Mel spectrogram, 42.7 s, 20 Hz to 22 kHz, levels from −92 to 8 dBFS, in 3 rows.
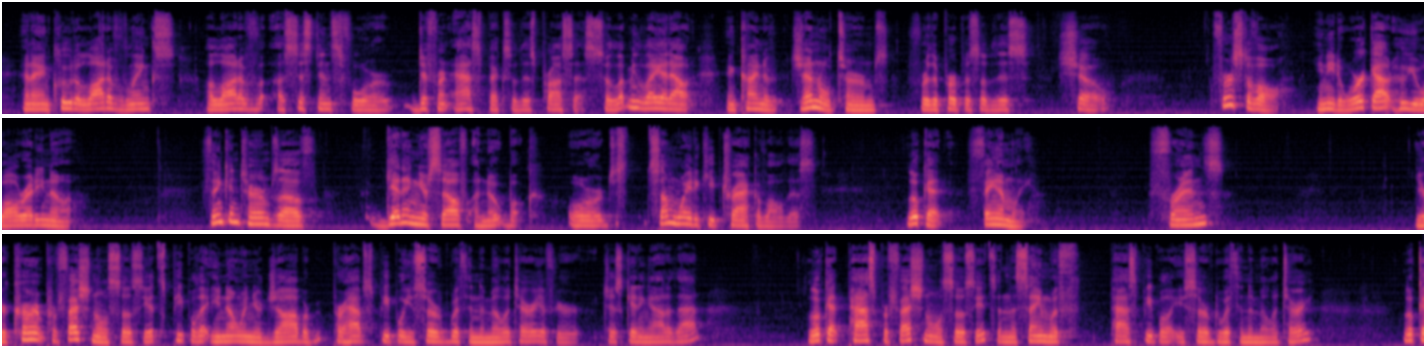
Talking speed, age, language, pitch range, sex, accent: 160 wpm, 40-59, English, 140-165 Hz, male, American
